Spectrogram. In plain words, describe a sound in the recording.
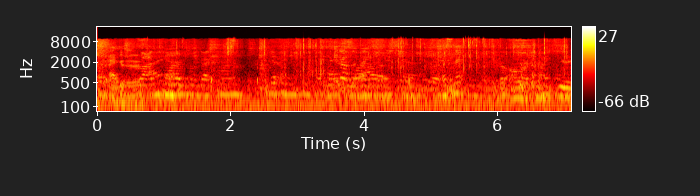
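A small girl chatters in a high voice.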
